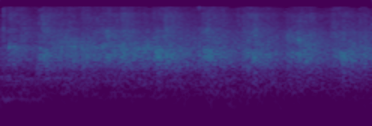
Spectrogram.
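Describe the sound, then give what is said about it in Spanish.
An audience applauds loudly, a dense, steady wash of many hands clapping with no pauses, sustained at even strength throughout. “Vamos, déle otro aplauso fuerte.”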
